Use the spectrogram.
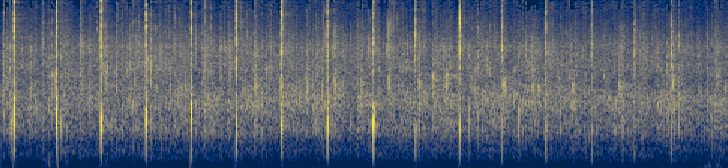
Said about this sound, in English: You remember what we do whenever God does something great? We give him the thanks and all the praise. So would you please stand and let's applaud for what God just did.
